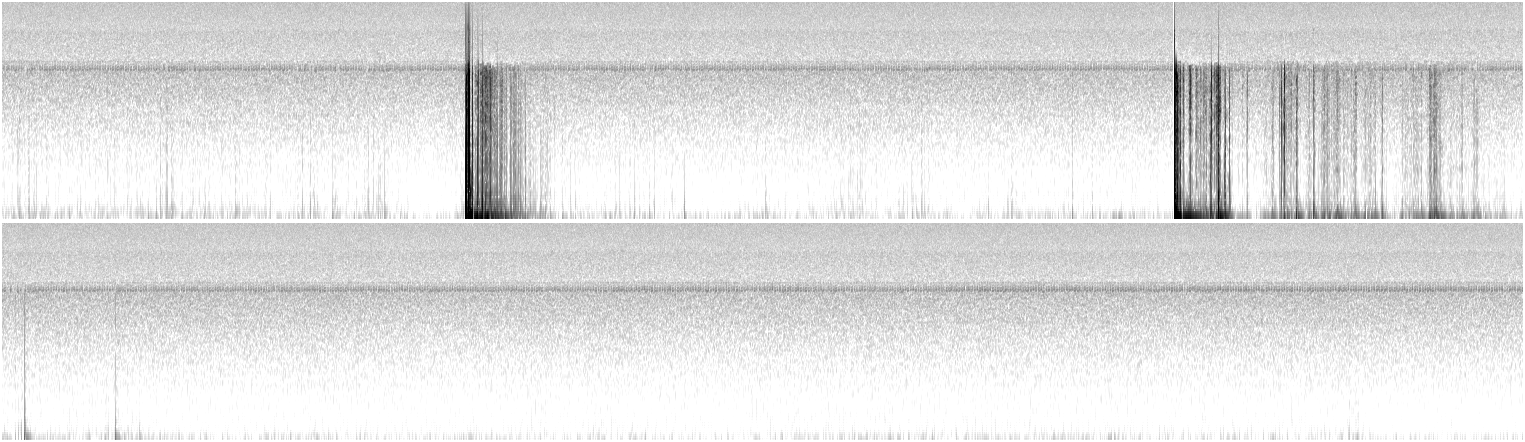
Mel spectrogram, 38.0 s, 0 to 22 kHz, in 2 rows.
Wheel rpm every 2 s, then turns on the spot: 230, 210, 60, 30, 50, 110, 80, 70, 70, 70, 70, 40, 10, 10, 50, 70, 70, 50, 0.
4-8 24-26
